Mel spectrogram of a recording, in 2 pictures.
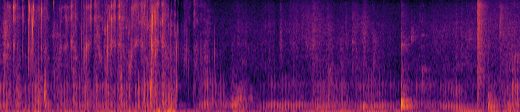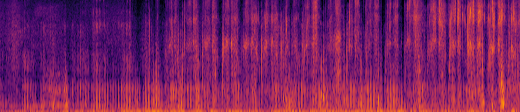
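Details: Purring from Rangi, the youngest pet cat, recorded close up as relaxing ear-grooming sound; a steady low rumble runs through, with wet licking and crackling mouth noises dense at the start and end.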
